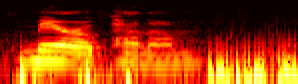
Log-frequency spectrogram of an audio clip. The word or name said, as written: Meropenem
